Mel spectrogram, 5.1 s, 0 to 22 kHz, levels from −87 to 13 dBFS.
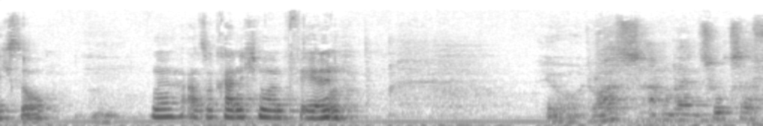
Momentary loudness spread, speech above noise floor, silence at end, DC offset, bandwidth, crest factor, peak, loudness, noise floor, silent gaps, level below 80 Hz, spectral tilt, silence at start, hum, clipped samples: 22 LU; 20 dB; 0 s; under 0.1%; 16.5 kHz; 20 dB; -14 dBFS; -31 LUFS; -51 dBFS; none; -58 dBFS; -5 dB/octave; 0 s; none; under 0.1%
